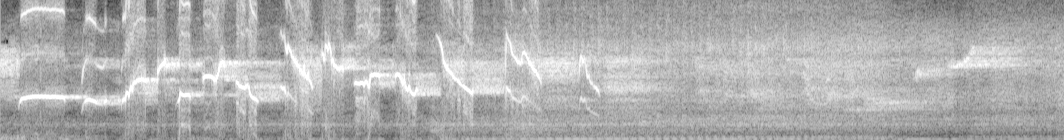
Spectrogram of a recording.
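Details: Oriental white-eye giving a brisk burst of high, sliding whistles for about three seconds, then fading to faint distant twitters with a low engine rumble.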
